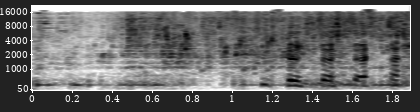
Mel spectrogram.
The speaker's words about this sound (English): Lindsey Graham gets the toilet flush.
